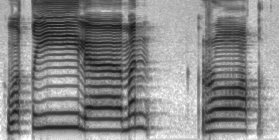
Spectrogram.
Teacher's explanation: من پہ میں رک گئی، رکی لیکن میں نے سانس نہیں توڑا، میں رکی میری آواز رک گئی لیکن سانس میری جاری تھی، میں نے یہاں سانس نہیں لیا، تو اسی کو سکتہ کہتے ہیں۔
